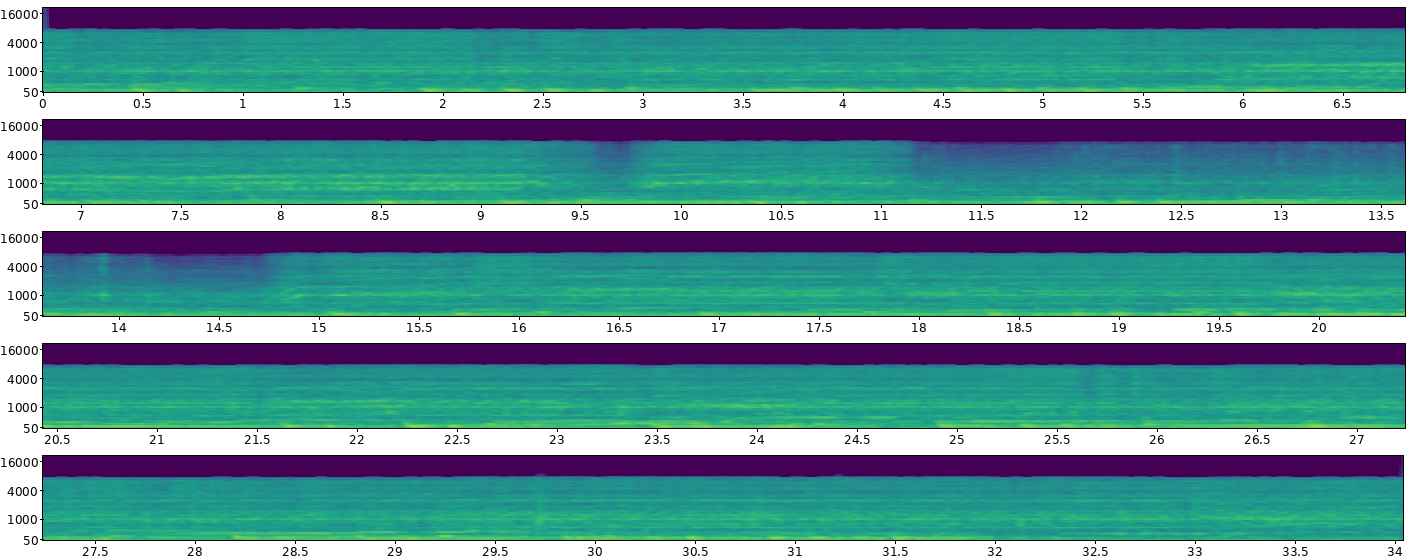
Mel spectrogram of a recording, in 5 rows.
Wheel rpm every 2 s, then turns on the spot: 160, 160, 160, 160, 140, 60, 20, 80, 160, 160, 160, 160, 170, 160, 160, 160, 160.
12-14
